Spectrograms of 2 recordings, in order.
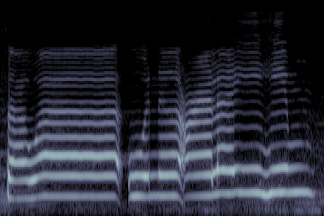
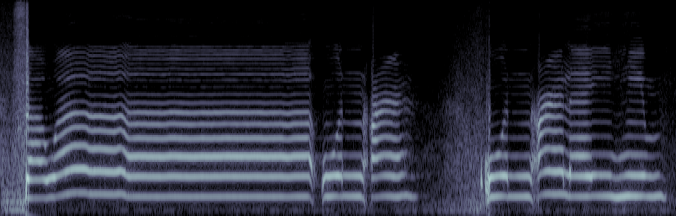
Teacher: Tapi huruf nunnya dibaca dengan mengalirkan suara. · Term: izhar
